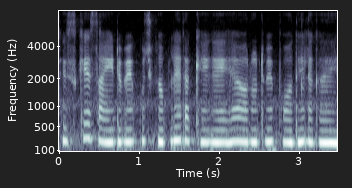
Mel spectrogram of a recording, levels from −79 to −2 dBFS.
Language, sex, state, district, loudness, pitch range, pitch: Hindi, female, Chandigarh, Chandigarh, -13 LUFS, 220-235 Hz, 225 Hz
